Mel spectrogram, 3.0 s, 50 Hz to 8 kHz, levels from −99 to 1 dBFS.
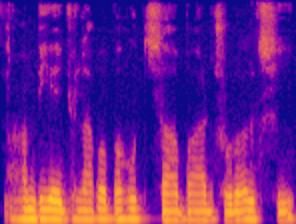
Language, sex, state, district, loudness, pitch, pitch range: Maithili, male, Bihar, Saharsa, -19 LUFS, 120 Hz, 115-125 Hz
